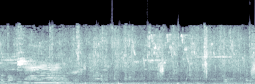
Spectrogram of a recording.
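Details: Hallikar bull calf at a cow market in Kelamangalam, South India, giving one moo with a clear harmonic stack near the one-second mark, over steady crowd chatter and background noise.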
